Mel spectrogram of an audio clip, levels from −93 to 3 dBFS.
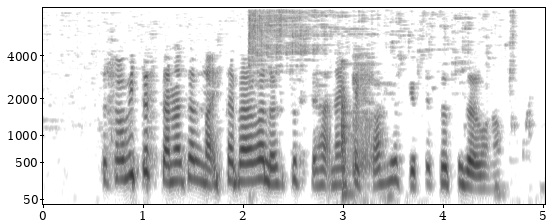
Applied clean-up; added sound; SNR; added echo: classical method Wiener filter.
